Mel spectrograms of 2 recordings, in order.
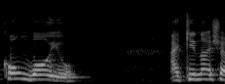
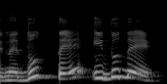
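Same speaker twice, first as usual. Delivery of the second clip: ordinary talk, nothing marked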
